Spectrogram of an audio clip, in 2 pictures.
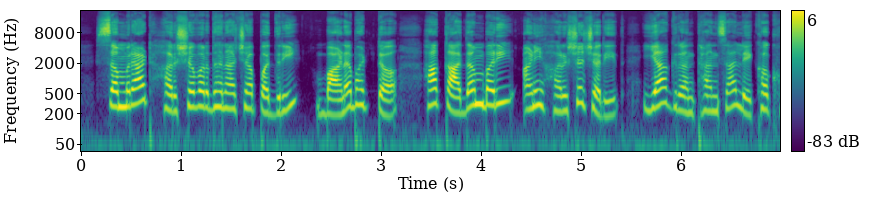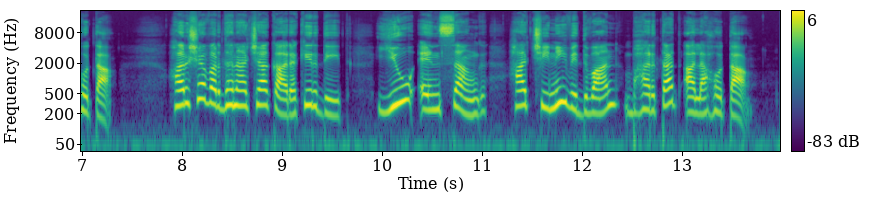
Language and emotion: Marathi, neutral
